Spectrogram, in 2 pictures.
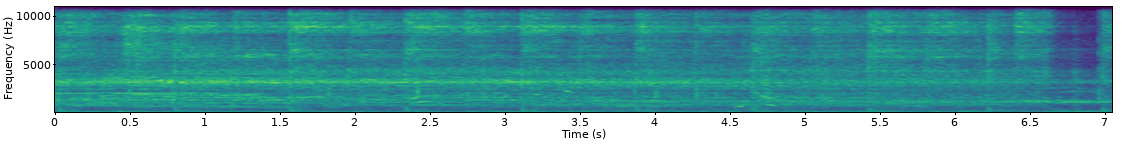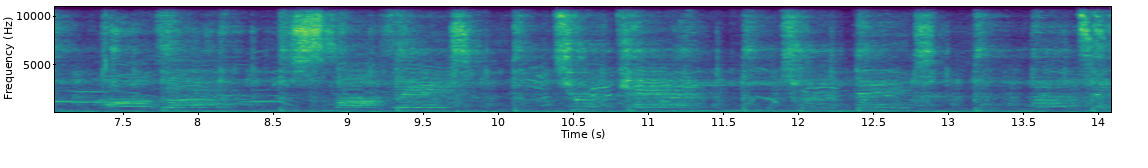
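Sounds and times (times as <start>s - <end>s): heavy bass and drums: 0.0s - 14.0s
live rock band playing loudly: 0.0s - 14.0s.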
